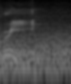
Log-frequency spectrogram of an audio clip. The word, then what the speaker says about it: Bree: The little girl is called Bree, and I'm assured that that's how it's pronounced.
